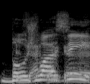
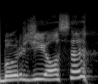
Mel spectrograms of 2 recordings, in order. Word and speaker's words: bourgeoisie: I would always have to like sound it out like Borgiosa, like it's Italian.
